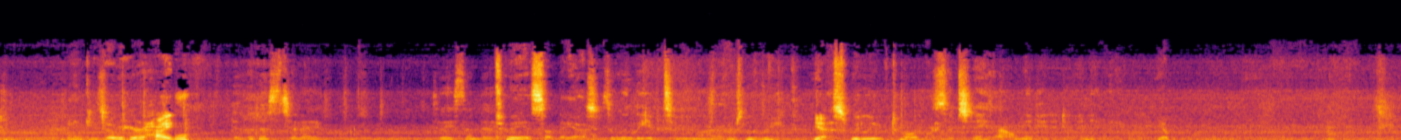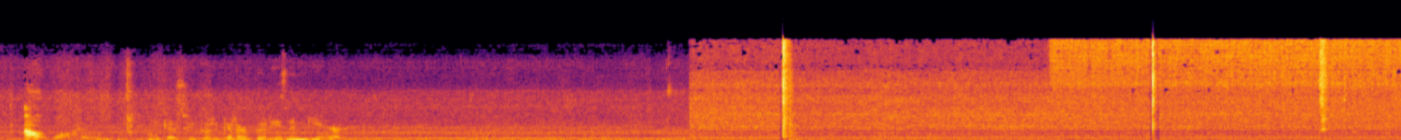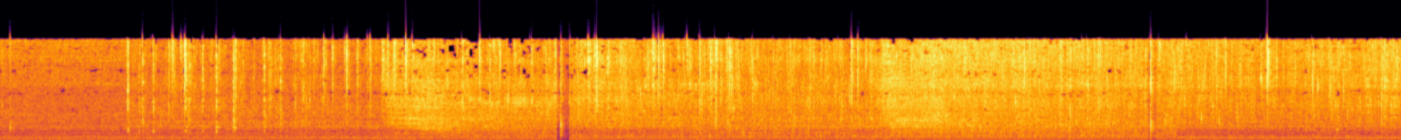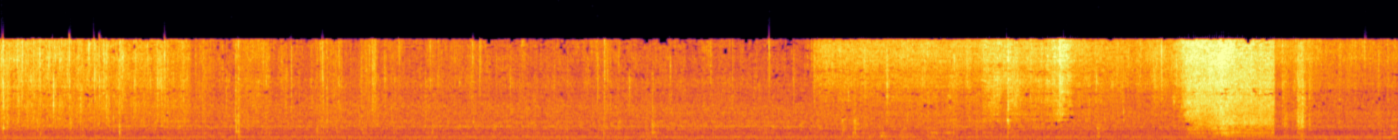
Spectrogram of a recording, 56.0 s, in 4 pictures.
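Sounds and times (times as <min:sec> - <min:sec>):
steady low hum: 0:00.0 - 0:56.0
food sizzling in skillets: 0:29.4 - 0:46.9, 0:50.2 - 0:55.0.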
